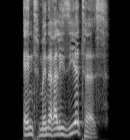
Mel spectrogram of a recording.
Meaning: strong/mixed nominative/accusative neuter singular of entmineralisiert
- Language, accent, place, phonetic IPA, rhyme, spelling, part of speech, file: German, Germany, Berlin, [ɛntmineʁaliˈziːɐ̯təs], -iːɐ̯təs, entmineralisiertes, adjective, De-entmineralisiertes.ogg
